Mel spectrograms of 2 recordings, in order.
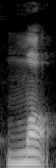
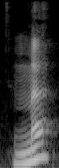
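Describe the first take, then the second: First: The m syllable sounds heavy and full-mouthed. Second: The m syllable sounds light and flat. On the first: The speaker calls it wrong. "don't make the mim heavy. Don't say ma" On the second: The speaker calls it right. "Mim is going to be flat"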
